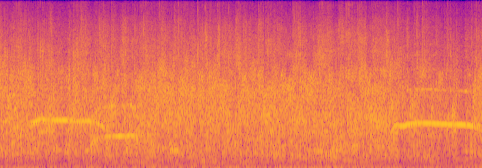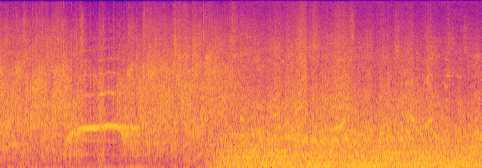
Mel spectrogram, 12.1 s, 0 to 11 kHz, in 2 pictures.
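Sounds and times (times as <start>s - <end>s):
loud steady low rumble: 8.3s - 12.0s
people chatting: 8.7s - 12.0s.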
